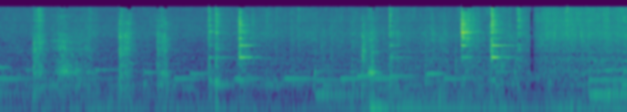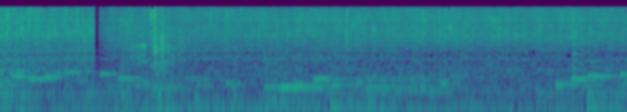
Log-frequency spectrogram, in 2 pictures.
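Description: Onion and tomato frying in a pan for prawn biryani, a steady sizzle beneath repeated clinks and scrapes of a spoon stirring against the metal, with the stirring easing off partway through.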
